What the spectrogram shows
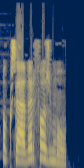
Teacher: And note that it has two high-toned, two accented vowels.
